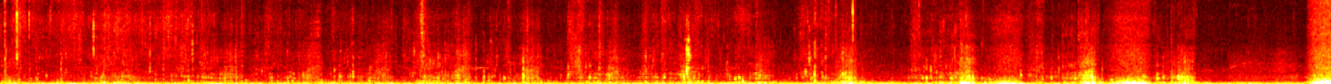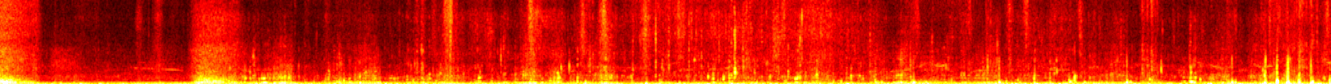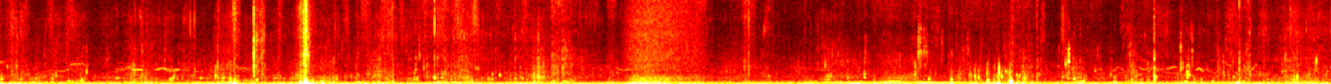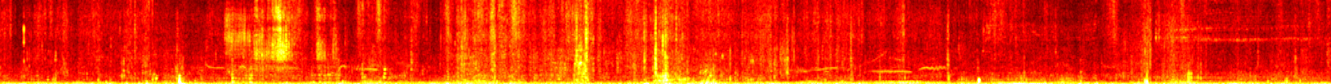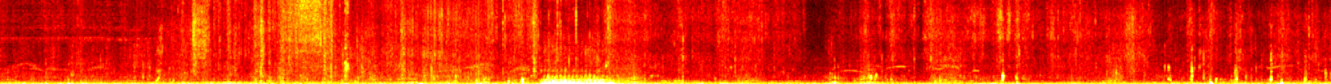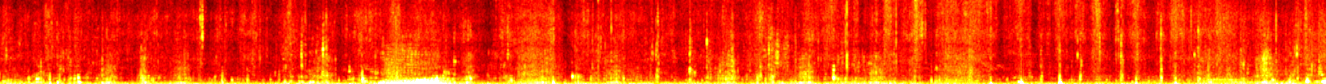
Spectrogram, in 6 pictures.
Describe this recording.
In the all-animals-eating collection, this time is the horses turn. We are here in a pleasant landscape. Horses are slowly eating grass. I come with sweet young green grass and I give it to them. A studhorse is particularly agressive, he chases the others. Regularly, this studhorse sniffs me, and looks me as an intruder. At the end, he fights another horse.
